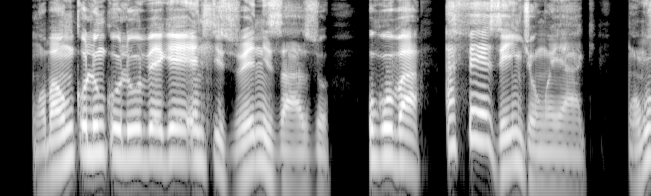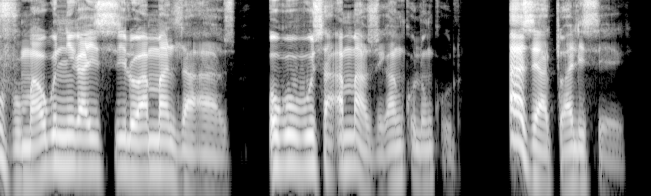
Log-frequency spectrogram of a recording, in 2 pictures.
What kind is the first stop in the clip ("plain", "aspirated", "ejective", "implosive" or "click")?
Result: ejective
